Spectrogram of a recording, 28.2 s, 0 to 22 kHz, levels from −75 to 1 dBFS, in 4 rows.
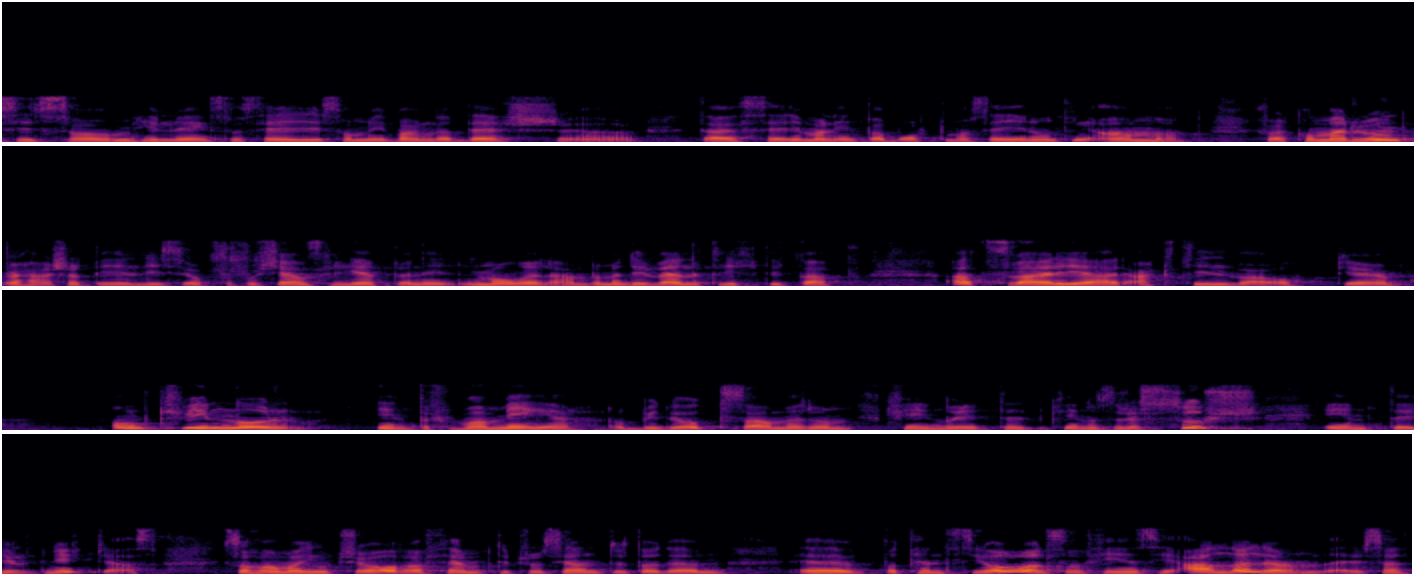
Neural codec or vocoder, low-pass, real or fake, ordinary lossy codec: autoencoder, 22.05 kHz, a latent of 192 numbers a frame, VITS, trained on one speaker; 7.2 kHz; fake; none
